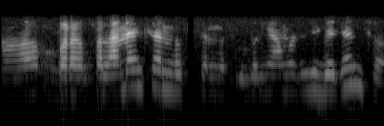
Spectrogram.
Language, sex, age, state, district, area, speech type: Maithili, female, 18-30, Bihar, Purnia, rural, conversation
